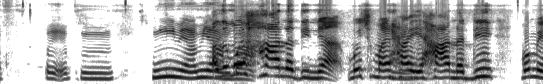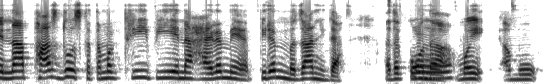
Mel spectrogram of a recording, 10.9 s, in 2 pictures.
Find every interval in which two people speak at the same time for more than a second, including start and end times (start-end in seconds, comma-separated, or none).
none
